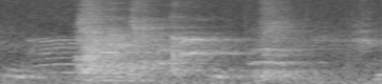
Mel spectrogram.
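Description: Congregation saying "Amen" together in response to the prayer: one drawn-out spoken word from many voices, starting about half a second in and lasting just over a second.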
